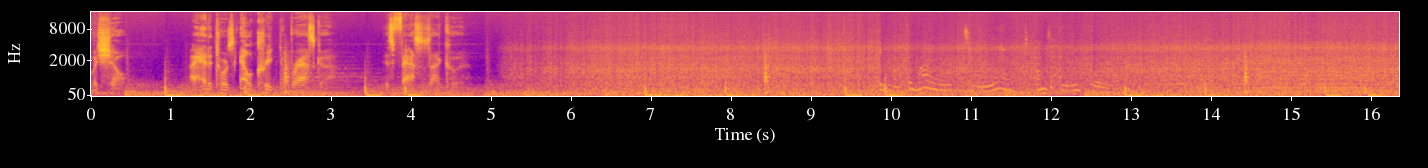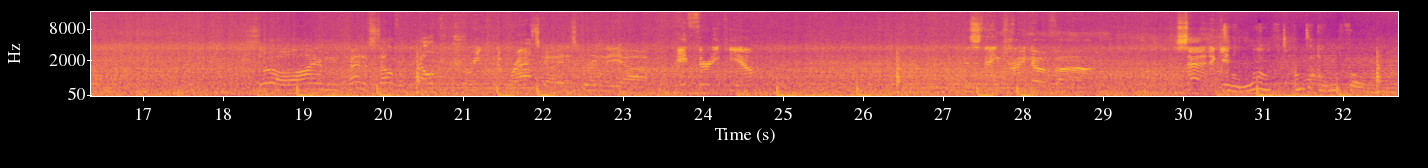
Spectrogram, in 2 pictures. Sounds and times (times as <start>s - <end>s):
Thunder: 5.0s - 11.8s, 12.4s - 32.6s.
